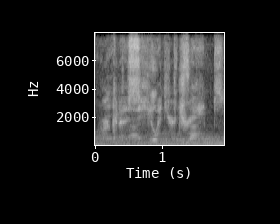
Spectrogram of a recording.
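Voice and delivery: eerie voiceless threat; shadow people whisper. Acted. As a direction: whisper it as a phantom at bedtime. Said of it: "they're always telling me".

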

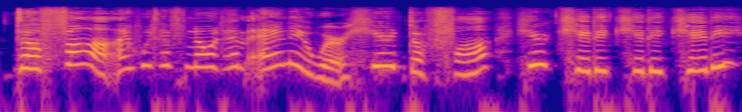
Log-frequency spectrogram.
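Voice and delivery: high, loud eager calling; young woman calling a cat to her. A narrator's reading. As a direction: call the kitty to come.

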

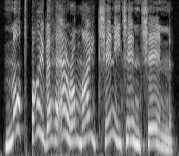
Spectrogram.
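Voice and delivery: high, squeaky piggy voice; squeaky little pig voice. A narrator's reading. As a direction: squeal it like a tiny scared pig. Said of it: "he replied".

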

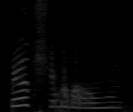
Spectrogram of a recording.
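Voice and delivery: very high, slow silly squeal. Pretend. Gamer riffing to himself, very high drawn-out squeal. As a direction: stretch it out way up high. Singsong riff ends in squeal.

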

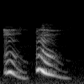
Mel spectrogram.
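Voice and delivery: two high, loud, short oofs; mimicked game "oof". Player echoing deaths in the game, loud mimicked oofs. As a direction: punch out quick high death noises.

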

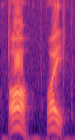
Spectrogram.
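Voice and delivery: sudden loud high yelp; startled. Real, not acted. Gamer startled by an opponent, loud yelp. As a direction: jump at the surprise.

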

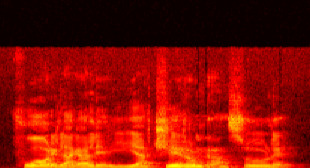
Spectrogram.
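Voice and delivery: usual speaking voice

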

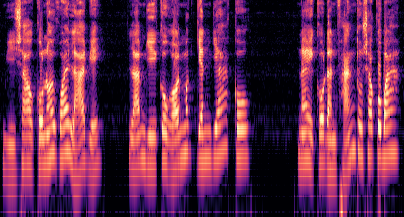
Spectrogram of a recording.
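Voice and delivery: he questions her, wounded; frowning question. A narrator's reading. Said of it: "chau mày hỏi rằng".

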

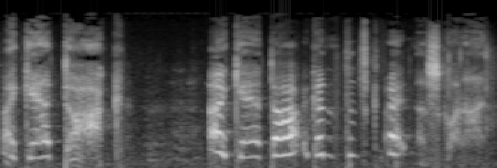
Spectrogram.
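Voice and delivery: high, strained voice fading to a whisper; strained croak sinking to a whisper; voice gone. Retold or imitated. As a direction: croak it out like a man who has lost his voice. Protester losing his voice.

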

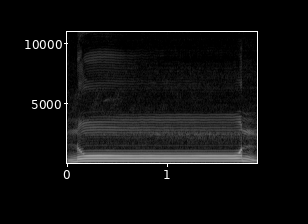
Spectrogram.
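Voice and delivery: নুন with a long held oo, lips rounded; rounded-lip noon. Shown as a demonstration. Teacher demonstrates the letter noon, long rounded নুন. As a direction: stretch নুন slowly into a final n. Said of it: "নুন উচ্চারণ করার সময় ঠোঁট গোল হবে".

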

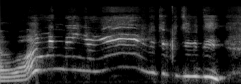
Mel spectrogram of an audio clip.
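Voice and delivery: very high, slow, soft coo; baby talk to a puppy. Retold or imitated. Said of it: "porque ya decía". (voz de bebé, aguda y lenta, mimando al cachorro)

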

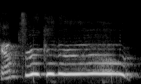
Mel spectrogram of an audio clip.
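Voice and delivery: very high, loud, slow panic scream; freaking out. Shown as a demonstration. Coach demos exploring a freak-out, screaming loud. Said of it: "exploration of, like".

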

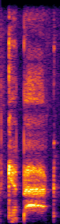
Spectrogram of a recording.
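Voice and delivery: urgent hushed whisper; soft, voiceless whisper; whispered warning. A narrator's reading. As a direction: whisper a warning to get away. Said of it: "whispered Jack".

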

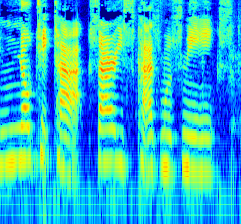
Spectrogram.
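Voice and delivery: slow, firm mock refusal; imitating Hannah's refusal. Quoting Hannah turning down the snake, slow and firm. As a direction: draw out each word like a stern little girl. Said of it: "She said".

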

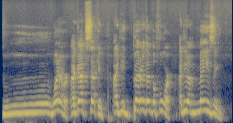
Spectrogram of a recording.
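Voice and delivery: high, loud, exasperated outburst; real high-pitched gamer frustration; frustrated protest. Real, not acted. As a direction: cry out in protest at losing, then insist loudly. Just lost, protests the result.

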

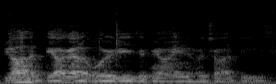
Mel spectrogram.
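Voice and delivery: ordinary talk, nothing marked

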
